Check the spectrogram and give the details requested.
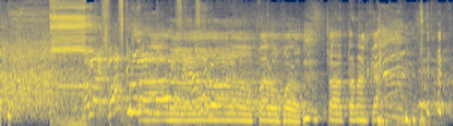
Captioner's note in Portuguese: campainha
